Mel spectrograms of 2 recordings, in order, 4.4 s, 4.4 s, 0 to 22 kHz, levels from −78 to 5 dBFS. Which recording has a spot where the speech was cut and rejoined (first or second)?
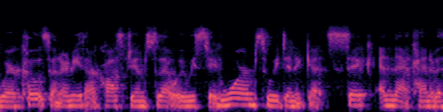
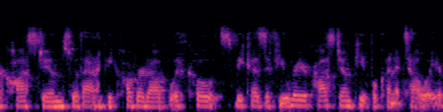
second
